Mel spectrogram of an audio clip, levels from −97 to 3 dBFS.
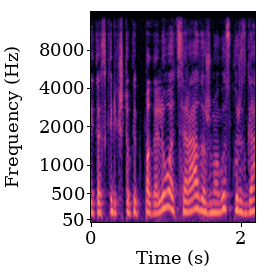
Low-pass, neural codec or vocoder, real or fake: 14.4 kHz; none; real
